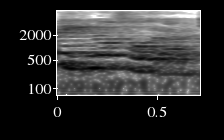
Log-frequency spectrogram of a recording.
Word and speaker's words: Ctenophora: Phylum होता है टीनोफोरा, ठीक है, जिसमें सी साइलेंट होता है, ठीक है, टीनोफोरा।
